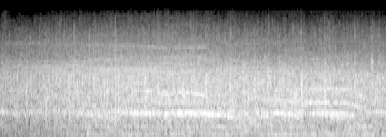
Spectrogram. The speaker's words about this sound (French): Son discours, perpétuellement haché par les acclamations du public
